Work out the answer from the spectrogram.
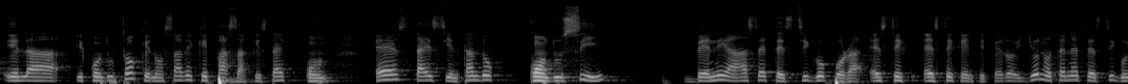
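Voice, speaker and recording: A woman who is not a native Spanish speaker, speaking halting learner's Spanish with many fillers and an emotional, pleading tone as she gives a personal testimony. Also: sits low, dark tone.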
